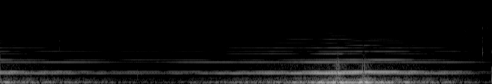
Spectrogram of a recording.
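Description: A sustained synthesizer D note from a Dream Audio Tools plugin, held at full volume and playing alone as one long, steady tone with a soft attack and no other sounds.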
